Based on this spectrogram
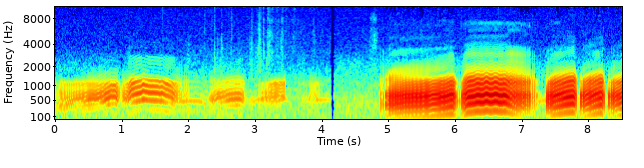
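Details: Puffin calls: drawn-out, groaning harmonic notes that rise and fall in arches, quieter and broken in the first half, then louder, longer moans with short gaps near the end.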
